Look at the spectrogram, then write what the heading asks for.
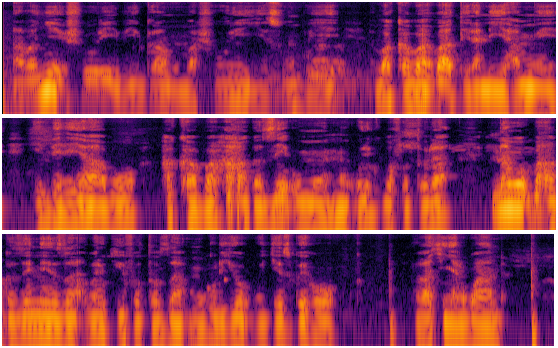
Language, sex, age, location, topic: Kinyarwanda, female, 18-24, Nyagatare, education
